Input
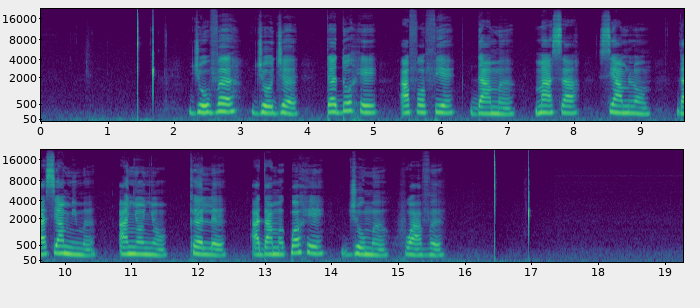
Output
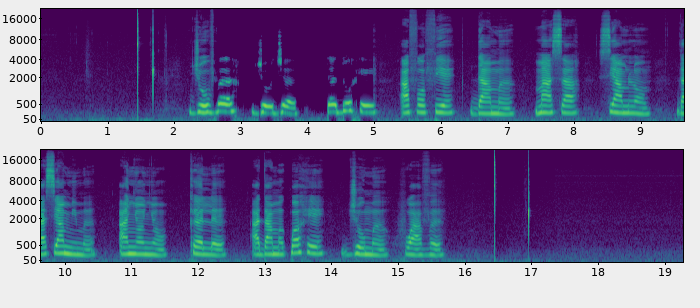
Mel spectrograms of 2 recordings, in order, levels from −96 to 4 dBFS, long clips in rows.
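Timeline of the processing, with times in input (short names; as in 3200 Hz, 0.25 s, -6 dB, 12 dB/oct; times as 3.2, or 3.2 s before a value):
2.58–4.99 formant sharpening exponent 3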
